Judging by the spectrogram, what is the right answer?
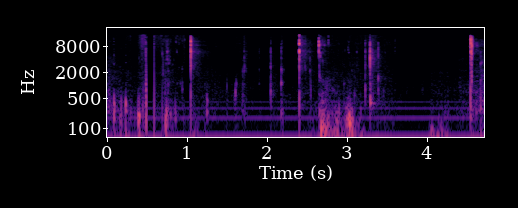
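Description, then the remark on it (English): A person sips water, with soft wet slurps, swallowing and small mouth clicks, punctuated by a few sharp ticks. It is quiet overall, with no talking. “Water's good stuff.”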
